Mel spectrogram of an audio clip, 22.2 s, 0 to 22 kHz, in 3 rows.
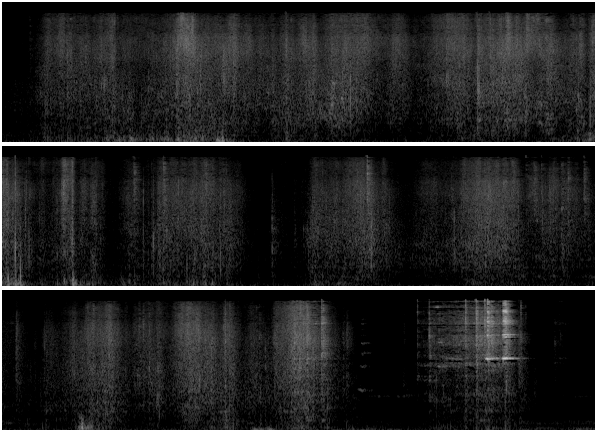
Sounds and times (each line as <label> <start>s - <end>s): shower curtain being clenched and pulled around 0.2s - 22.0s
